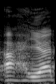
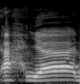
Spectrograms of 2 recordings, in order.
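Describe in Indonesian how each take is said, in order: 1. Vokal akhir ditahan pendek. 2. Vokal akhir ditahan selama dua harakat. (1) "kita tidak baca ah ya" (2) "tapi ah ya dua harokat"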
